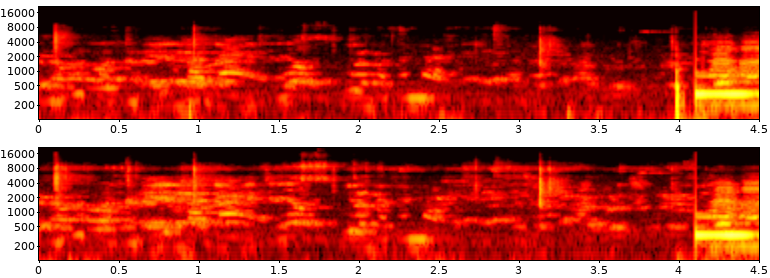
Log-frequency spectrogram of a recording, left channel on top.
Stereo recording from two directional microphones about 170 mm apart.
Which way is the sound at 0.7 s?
55° left (ahead or behind).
